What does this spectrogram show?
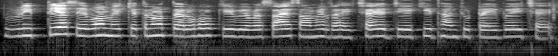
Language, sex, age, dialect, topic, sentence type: Maithili, female, 31-35, Angika, banking, statement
